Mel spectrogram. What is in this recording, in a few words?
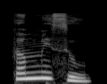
"ಕುಮ್ಮಿಸು", Kannada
